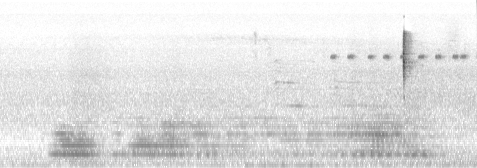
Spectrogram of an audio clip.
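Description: Train rolling past at a distance, a steady low rumble with faint horn-like tonal bands and a brief high squeal near the end, continuous throughout.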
